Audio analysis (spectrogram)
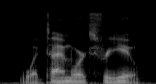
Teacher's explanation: You want to put a tiny bit of vocal stress on the word works to emphasize the consideration of their convenience.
